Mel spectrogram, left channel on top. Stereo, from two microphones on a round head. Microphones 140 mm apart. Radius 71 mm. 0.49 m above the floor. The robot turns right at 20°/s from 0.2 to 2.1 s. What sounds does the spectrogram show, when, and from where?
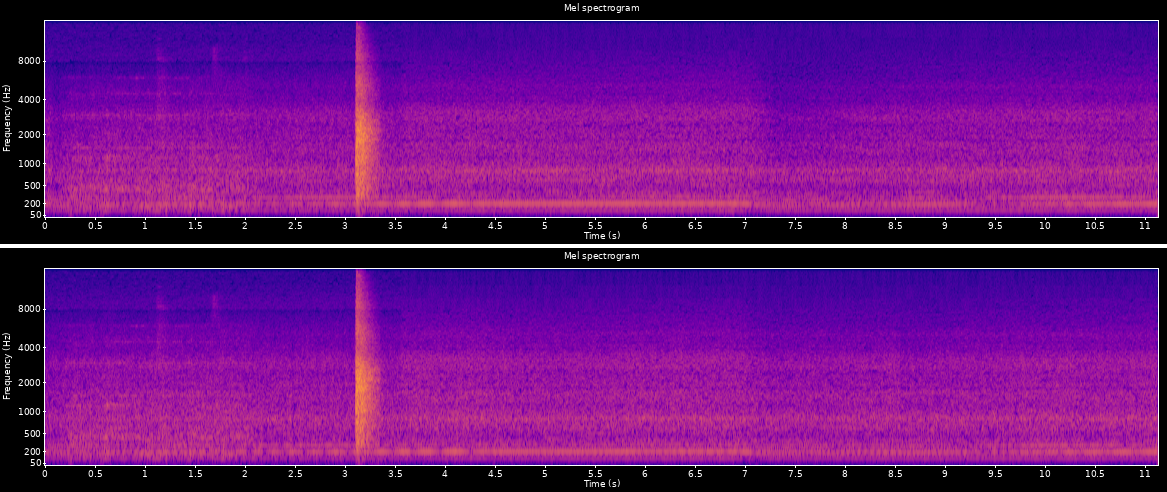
3.1 s a clap: 15° right (ahead or behind), 0.5 m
